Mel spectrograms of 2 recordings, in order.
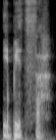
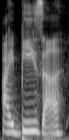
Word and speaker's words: Ibiza: from Spanish languages that you can say Ibiza if you want, but everyone else will think you're a dickhead. Mm-hmm. So Ibiza is fine. So mojo is probably fine. But Ibiza is not fine. Well, no, because that's not how you pronounce it. But that's how Americans say it. Do they? Yeah. I thought they said Ibiza. They pronounce it like a hard Z.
